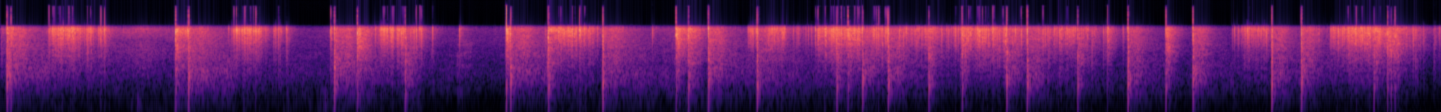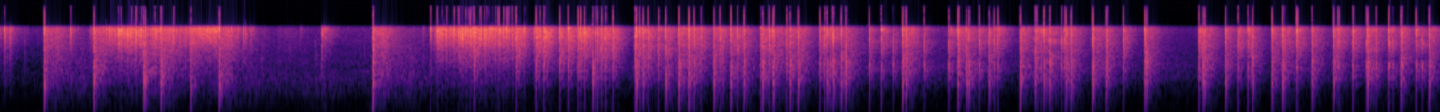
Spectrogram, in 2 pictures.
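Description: Firework cakes firing: a fast string of bangs and crackling. The reports come closer together from about two-thirds of the way in.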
